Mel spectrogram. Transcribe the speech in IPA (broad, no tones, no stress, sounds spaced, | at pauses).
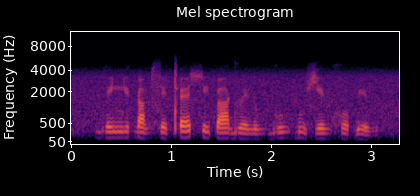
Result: b l e ɲ ɪ ɠ a v s e tʼ ɛ ɬ i ɓ a ɡ ɹ e ɳ u v ɡ u v ɠ u ɕ e v x o ɓ ɪ v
